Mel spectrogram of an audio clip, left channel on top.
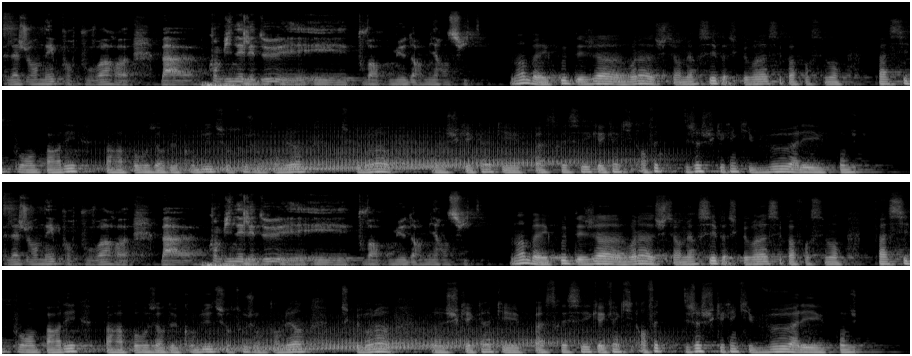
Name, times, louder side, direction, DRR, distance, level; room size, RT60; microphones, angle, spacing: voice 1, 0.0-4.7, equal, 5° left, 7 dB, 2.2 m, -36 dB
Bass drum, 2.0-3.4, left 1 dB, 55° left, 2.1 m, -40 dB
voice 2, 5.1-12.3 12.6-17.6, right 1 dB, 25° right, 11 dB, 1.2 m, -32 dB
sound 1, 9.4-15.9, left 1 dB, 75° left, 6.8 m, -38 dB
29.5 x 25.5 x 7.4 m, 0.73 s
head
